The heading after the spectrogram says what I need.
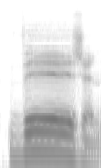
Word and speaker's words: version: version of the app version remember with the uh sound everything goes forward lips and the middle of the tongue version version the latest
